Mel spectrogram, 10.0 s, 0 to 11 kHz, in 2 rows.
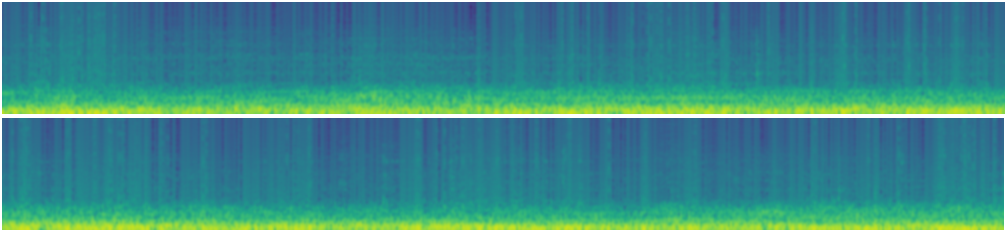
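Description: Subaru Forester 2.0XT's turbocharged flat-four engine and its tyres on a packed-snow road, heard from inside the cabin: a steady loud low rumble with scattered sharp clicks throughout.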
